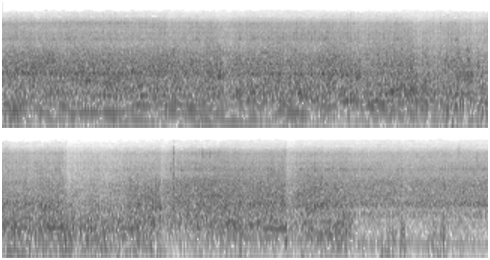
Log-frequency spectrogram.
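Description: An engine running steadily: a pitched drone over a rushing noise, the drone fading about four seconds in while the rush carries on.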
